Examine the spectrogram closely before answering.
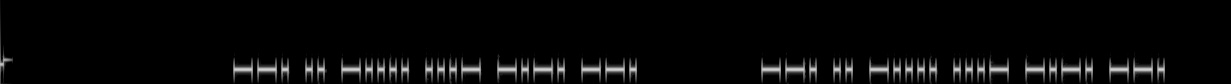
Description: Morse code, heard as a keyed tone, about 21 wpm, 700 Hz. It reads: GI6VCG GI6VCG
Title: DXCC-100 Call Signs - 6 Characters - Repeated 2x - 20wpm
